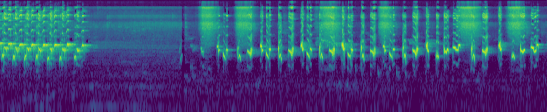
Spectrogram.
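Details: Yellow-vented bulbul (trucuk) used as a lure to start other trucuk birds singing: a dense, buzzy 'cok cok cok' roll for two seconds, a brief pause, then a long run of sharp chirping notes in quick, uneven succession.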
